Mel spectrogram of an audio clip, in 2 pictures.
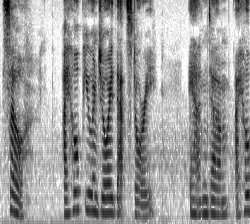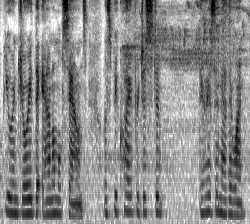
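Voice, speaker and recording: Woman pastor talking gently to children. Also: medium pitch, steady tone, unhurried, a little hiss or hum. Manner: warm, gentle, speaking directly to kids. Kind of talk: storytelling and devotional talk for children. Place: outdoors at night.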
